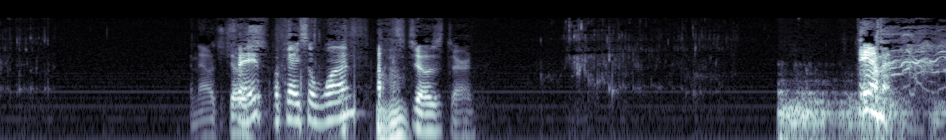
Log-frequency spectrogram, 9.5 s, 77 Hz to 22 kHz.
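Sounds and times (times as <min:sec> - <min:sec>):
water pouring from a spigot into a bottle: 0:00.0 - 0:00.6, 0:05.4 - 0:08.5
speech: 0:02.1 - 0:04.8, 0:08.6 - 0:09.2
laughter: 0:08.7 - 0:09.4.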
